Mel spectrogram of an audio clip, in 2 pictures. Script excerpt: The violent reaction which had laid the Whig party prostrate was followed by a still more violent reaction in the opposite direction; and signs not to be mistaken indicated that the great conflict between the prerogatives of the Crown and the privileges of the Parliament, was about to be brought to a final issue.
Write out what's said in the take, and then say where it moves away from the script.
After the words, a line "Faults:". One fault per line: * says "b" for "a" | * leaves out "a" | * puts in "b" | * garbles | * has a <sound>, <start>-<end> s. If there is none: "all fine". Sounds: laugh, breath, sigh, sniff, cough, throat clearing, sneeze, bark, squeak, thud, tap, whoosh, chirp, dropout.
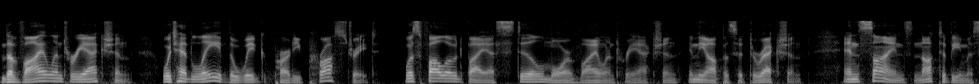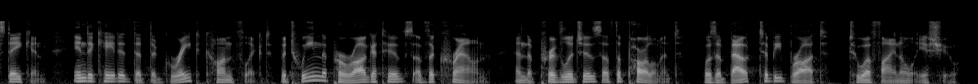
The violent reaction which had laid the Whig party prostrate was followed by a still more violent reaction in the opposite direction; and signs not to be mistaken indicated that the great conflict between the prerogatives of the Crown and the privileges of the Parliament, was about to be brought to a final issue.
Faults:
all fine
